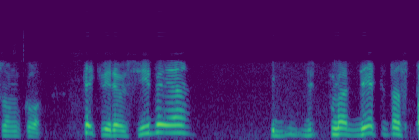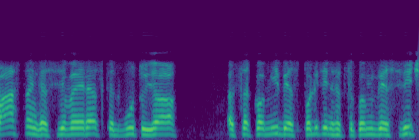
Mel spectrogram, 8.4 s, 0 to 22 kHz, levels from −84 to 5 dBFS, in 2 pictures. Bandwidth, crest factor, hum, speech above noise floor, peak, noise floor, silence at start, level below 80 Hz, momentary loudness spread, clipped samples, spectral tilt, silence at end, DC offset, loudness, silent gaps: 3.9 kHz; 16 dB; none; 42 dB; -8 dBFS; -66 dBFS; 0.05 s; -68 dBFS; 12 LU; under 0.1%; -9 dB/octave; 0 s; under 0.1%; -24 LUFS; none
